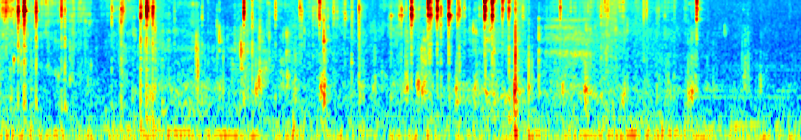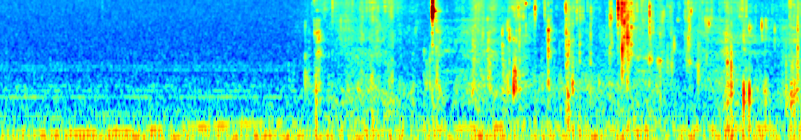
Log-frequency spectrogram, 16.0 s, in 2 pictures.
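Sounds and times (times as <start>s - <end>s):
person chewing food: 0.0s - 7.6s, 11.0s - 16.0s.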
